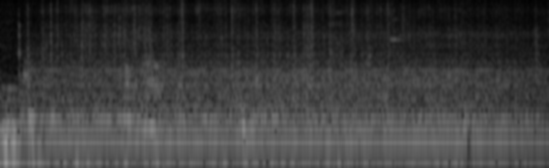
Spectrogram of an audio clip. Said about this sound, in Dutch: Iedereen in het publiek schreef op papiertje wat ze wilden stoppen. En duwde dat door de papierversnipperaar. Dat klonk dan zo.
